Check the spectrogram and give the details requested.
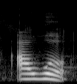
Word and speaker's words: hour: For example, when you say ox, an ox, hour, H is silent there, so it is an hour, an heir, an honest man, etc.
